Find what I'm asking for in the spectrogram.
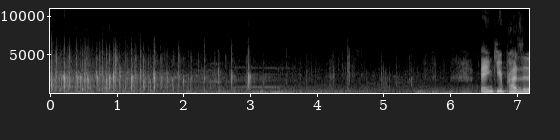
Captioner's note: applause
